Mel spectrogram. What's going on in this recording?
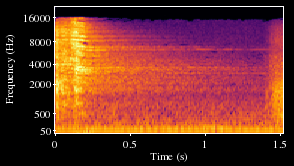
Sword Slice 10
Tenth recording of sword in large enclosed space slicing through body or against another metal weapon.
movie, slash, sword, slice, foley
